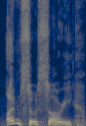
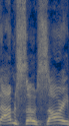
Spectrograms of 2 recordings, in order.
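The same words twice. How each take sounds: First: It sounds serious and worried, like a real apology. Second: It sounds light and laughing, not troubled at all. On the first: Not speaking well is treated as a real problem. The speaker calls it wrong. "Don't say like" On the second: Not speaking well is treated as no big deal. The speaker calls it right. "Laugh and be like"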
